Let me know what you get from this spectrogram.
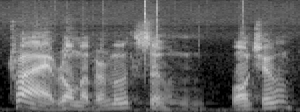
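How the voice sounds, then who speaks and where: A man reading a 1940s radio commercial in a smooth, persuasive way. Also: mid-range voice, wildly swooping pitch, a little slow, fairly bright tone, no room sound. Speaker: commercial announcer.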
